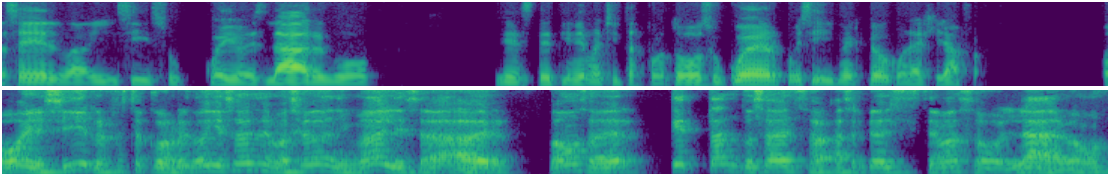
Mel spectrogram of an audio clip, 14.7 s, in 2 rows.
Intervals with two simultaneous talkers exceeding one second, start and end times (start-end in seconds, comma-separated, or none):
none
